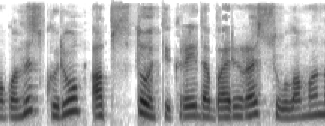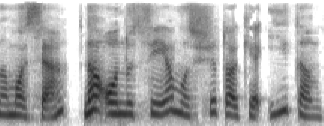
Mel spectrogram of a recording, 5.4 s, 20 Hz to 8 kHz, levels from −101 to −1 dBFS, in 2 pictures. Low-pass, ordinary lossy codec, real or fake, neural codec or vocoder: 7.2 kHz; AAC, 32 kbps; fake; codec, 16 kHz, 4 kbps, FunCodec, trained on LibriTTS, 50 frames a second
